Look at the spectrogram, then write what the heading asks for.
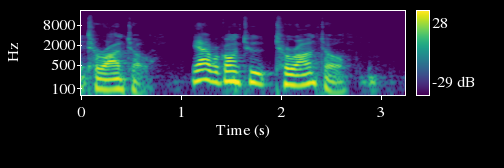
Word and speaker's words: Toronto: kind of like a CH Toronto I say Toronto so it's like a you could say Toronto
